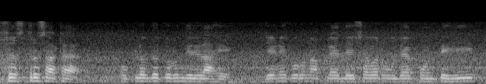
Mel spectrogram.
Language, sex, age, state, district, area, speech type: Marathi, male, 30-45, Maharashtra, Satara, urban, spontaneous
